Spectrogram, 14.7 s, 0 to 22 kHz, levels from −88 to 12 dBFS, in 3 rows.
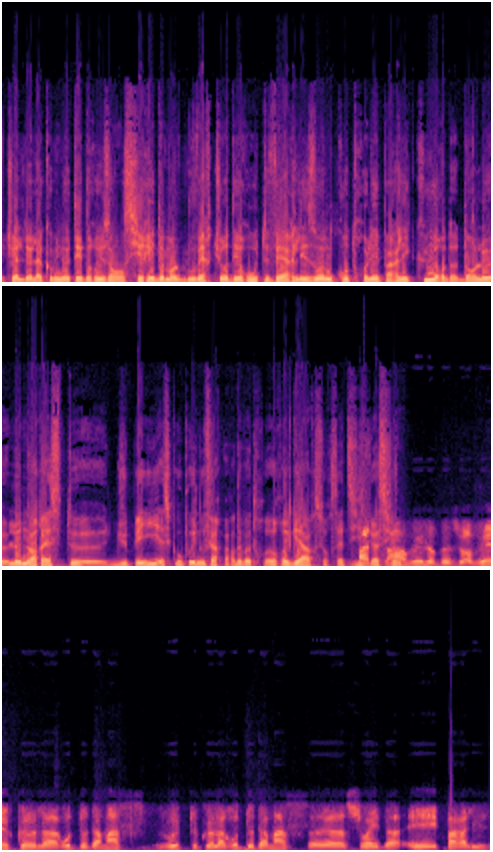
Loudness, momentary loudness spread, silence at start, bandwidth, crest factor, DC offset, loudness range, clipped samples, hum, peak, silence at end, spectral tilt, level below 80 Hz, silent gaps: -10 LUFS; 10 LU; 0 s; 15 kHz; 10 dB; under 0.1%; 9 LU; 1%; none; 0 dBFS; 0 s; -6 dB/octave; -40 dBFS; none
